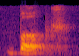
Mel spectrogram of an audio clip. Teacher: if we say book, this K is voiceless. K, k, k. Therefore, the S that comes after that also remains voiceless, which is a S.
